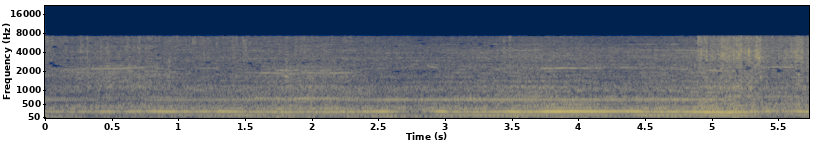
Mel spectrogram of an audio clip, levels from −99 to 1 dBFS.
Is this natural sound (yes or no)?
yes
